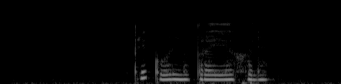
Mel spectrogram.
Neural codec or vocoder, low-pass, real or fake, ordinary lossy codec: codec, 44.1 kHz, 7.8 kbps, Pupu-Codec; 7.2 kHz; fake; MP3, 48 kbps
